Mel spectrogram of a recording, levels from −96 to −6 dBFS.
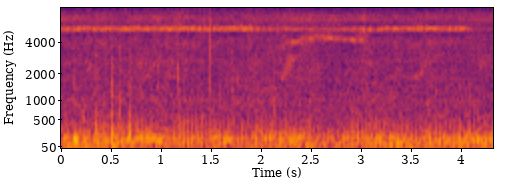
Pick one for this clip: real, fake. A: fake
